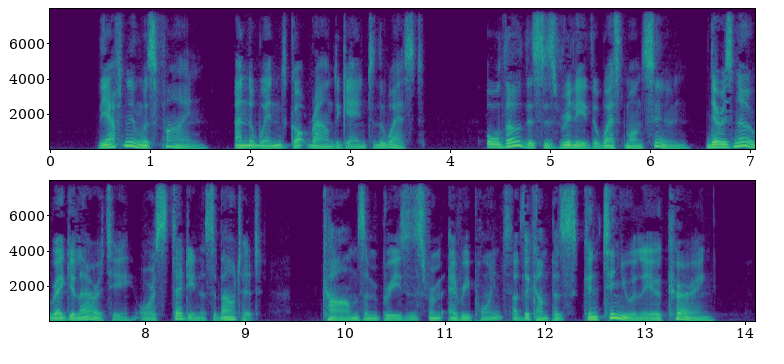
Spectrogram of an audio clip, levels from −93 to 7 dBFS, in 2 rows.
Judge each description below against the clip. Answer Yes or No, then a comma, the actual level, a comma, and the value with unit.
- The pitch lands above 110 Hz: No, low, 100 Hz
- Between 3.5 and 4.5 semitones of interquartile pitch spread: No, average, 5.3 semitones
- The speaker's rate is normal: Yes, average, 170 wpm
